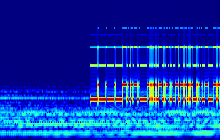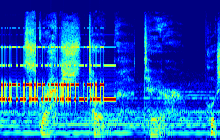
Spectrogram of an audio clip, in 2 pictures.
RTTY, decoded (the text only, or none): RADA BYM JECHAC SAMA.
